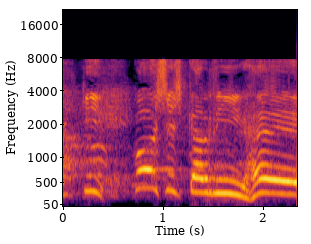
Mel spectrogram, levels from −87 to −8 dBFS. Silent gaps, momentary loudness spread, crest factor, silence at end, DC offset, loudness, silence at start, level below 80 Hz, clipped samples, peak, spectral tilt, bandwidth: none; 7 LU; 12 dB; 0 s; under 0.1%; -21 LUFS; 0 s; -68 dBFS; under 0.1%; -8 dBFS; -3 dB/octave; 8 kHz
